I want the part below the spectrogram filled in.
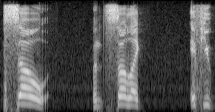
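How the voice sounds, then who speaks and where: A man's voice: high voice, very slow, dry recording, low-quality recording. A man giving casual, exclamatory gameplay reactions, groping for words as he goes. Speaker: gamer playing through a story quest.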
